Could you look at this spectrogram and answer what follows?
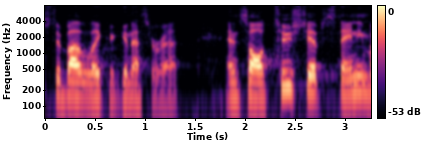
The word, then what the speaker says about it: Gennesaret: Gennesaret, that's exactly how you say that, because that's what Webster Dictionary says on the computer you can say pronounce, and that is draught.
